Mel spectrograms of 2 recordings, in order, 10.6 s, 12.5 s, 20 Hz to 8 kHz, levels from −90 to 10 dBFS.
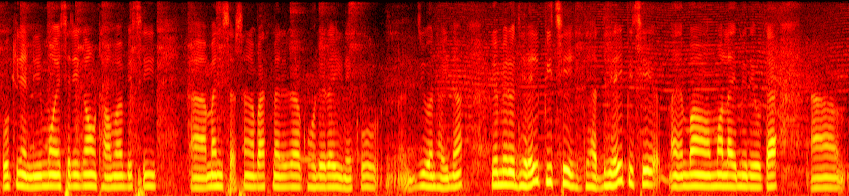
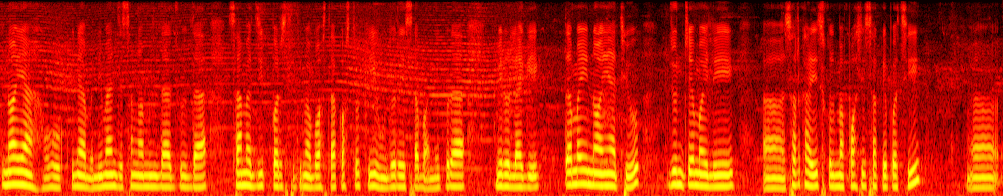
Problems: constant background noise, background conversations at intervals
